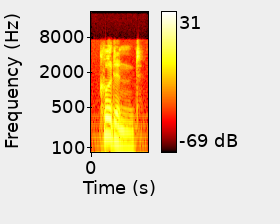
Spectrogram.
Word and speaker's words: couldn't: El could con la negativa normalmente se contrae formando couldn't. Y vuelvo a repetir, no hay L. Pronunciada, no hay L. Couldn't.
